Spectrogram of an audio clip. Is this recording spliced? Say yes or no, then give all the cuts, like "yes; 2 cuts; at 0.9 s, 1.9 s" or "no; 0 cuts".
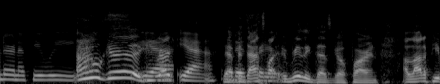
yes; 2 cuts; at 1.7 s, 2.8 s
